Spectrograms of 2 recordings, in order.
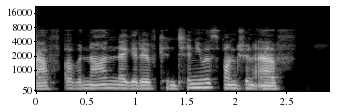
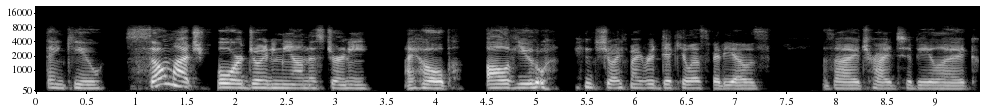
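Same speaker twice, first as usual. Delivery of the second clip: ordinary talk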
